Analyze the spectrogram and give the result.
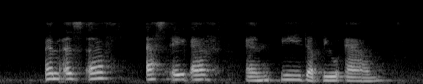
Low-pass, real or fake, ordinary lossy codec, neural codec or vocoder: none; fake; none; codec, 16 kHz, 1.1 kbps, Voila-Tokenizer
